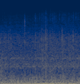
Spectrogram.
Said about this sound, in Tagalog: Bumaliktad ang hangin.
